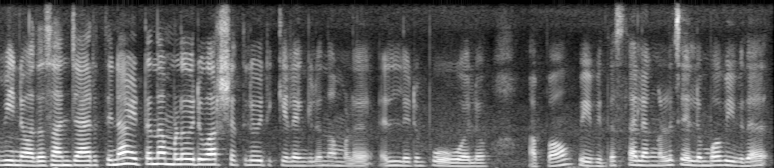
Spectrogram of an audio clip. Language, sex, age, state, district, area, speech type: Malayalam, female, 30-45, Kerala, Malappuram, rural, spontaneous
